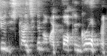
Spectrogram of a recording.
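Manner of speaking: very high, pissed-off outburst. Retelling his complaint about a band member: imitating someone pissed off. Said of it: "he's pissed because he's like".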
